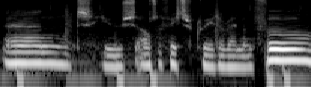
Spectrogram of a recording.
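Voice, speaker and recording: This man's voice is fairly high, somewhat breathy, and dark and mellow in tone. He speaks very slowly with fairly even intonation. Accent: Danish. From Denmark. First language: Danish. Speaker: software developer streaming live programming. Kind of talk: live coding stream. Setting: live stream. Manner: halting, thinking aloud.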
